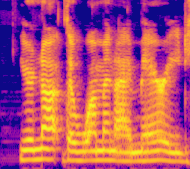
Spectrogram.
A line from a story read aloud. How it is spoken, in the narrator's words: he said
